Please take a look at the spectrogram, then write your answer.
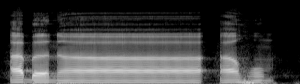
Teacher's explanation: با پہ قلقلہ کرنا ہے، اور نون پہ جو مد ہے یہ مد واجب ہے، اس کو مد متصل بھی کہا جاتا ہے۔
